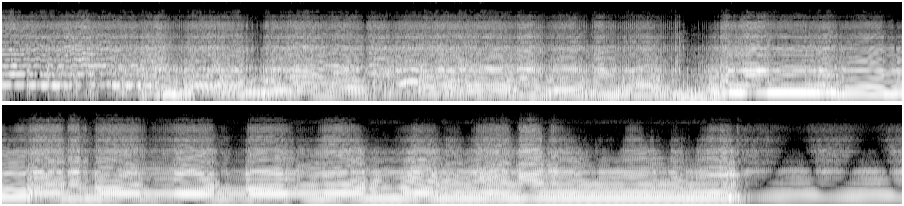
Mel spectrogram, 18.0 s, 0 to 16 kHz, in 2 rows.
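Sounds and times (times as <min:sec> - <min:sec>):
distorted electric guitar: 0:00.0 - 0:18.0.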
